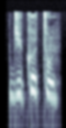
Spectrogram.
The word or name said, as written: Du coton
